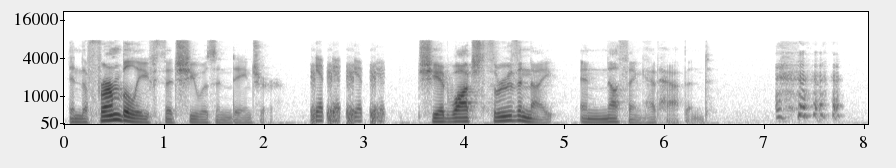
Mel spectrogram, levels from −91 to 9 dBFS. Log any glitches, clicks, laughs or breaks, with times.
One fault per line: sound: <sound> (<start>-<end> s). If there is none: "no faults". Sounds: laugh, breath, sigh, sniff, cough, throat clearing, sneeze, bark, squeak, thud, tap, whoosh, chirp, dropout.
sound: laugh (2.5-3.2 s)
sound: laugh (7.1-7.8 s)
